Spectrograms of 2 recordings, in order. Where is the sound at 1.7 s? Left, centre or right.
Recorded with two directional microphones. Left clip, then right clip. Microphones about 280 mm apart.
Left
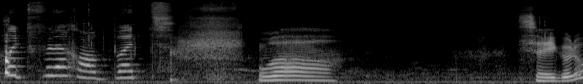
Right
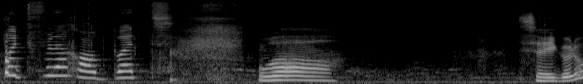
Centre.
